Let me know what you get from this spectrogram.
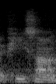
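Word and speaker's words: psoas: the next one is the piece on it's pronounced so a psychoactive like so major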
